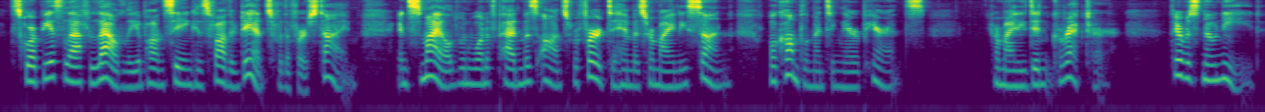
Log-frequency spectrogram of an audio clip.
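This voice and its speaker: A woman reading fiction aloud as an audiobook narrator, in a scripted storytelling style. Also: lowish voice.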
